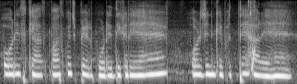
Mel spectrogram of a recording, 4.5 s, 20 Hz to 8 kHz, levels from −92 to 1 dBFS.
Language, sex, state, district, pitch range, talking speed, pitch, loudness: Hindi, female, Uttar Pradesh, Saharanpur, 235-270 Hz, 190 wpm, 250 Hz, -11 LUFS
